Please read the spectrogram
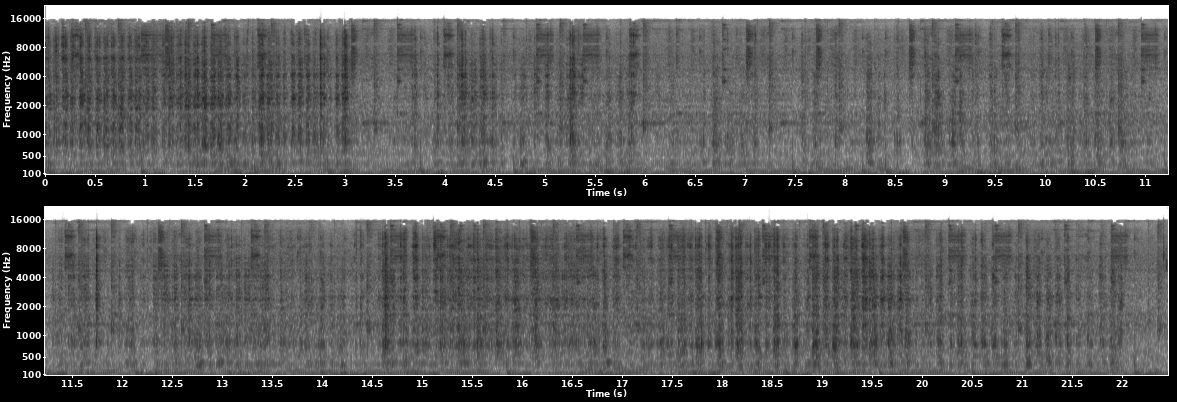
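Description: A small metal screwdriver tip scratching and scraping over a circuit board's solder mask, in short repeated strokes. It is lifting the mask where leaked battery acid has crept beneath it. Electronic background music plays under it.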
